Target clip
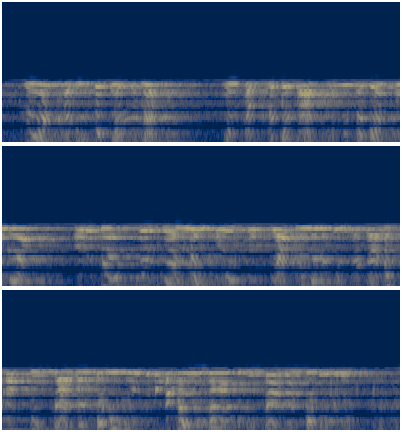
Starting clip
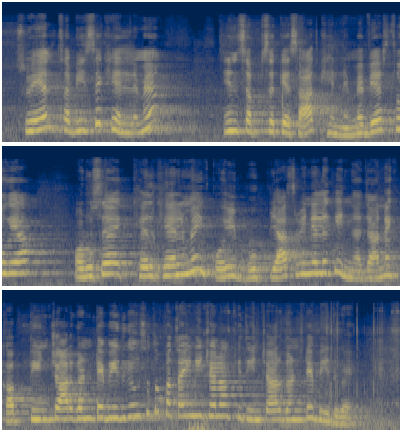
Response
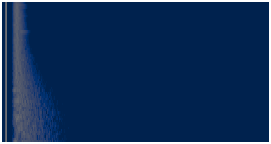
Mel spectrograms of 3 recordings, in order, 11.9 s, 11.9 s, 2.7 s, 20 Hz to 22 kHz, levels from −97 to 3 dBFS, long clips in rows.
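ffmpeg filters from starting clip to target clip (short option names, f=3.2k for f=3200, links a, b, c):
-filter_complex "[0:a]asplit=2[a][b];[b]asetrate=55563,aresample=44100,atempo=0.793701,volume=-13dB[c];[a][c]amix=inputs=2:normalize=0,equalizer=f=240:w=2.7:g=-10,lowpass=f=2.2k:t=q:w=0.5098,lowpass=f=2.2k:t=q:w=0.6013,lowpass=f=2.2k:t=q:w=0.9,lowpass=f=2.2k:t=q:w=2.563,afreqshift=-2600,asplit=2[d][e];[1:a]atrim=start_sample=2205,adelay=42[f];[e][f]afir=irnorm=-1:irlink=0,volume=-4dB[g];[d][g]amix=inputs=2:normalize=0,afftfilt=real='re*eq(mod(floor(b*sr/1024/260),2),0)':imag='im*eq(mod(floor(b*sr/1024/260),2),0)':win_size=1024:overlap=0.75,volume=-6dB"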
